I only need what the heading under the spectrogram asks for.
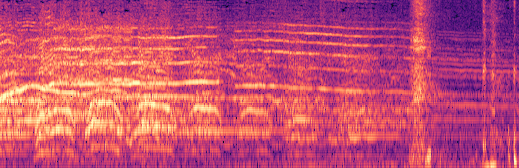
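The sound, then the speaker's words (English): A scream choir at the Playland amusement park screams together in unison, their high voices swelling and dipping in a steady run of overlapping wails before breaking off into a few short, scattered yells. “The world's first scream choir performs at Playland, and it's a screaming masterpiece.”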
